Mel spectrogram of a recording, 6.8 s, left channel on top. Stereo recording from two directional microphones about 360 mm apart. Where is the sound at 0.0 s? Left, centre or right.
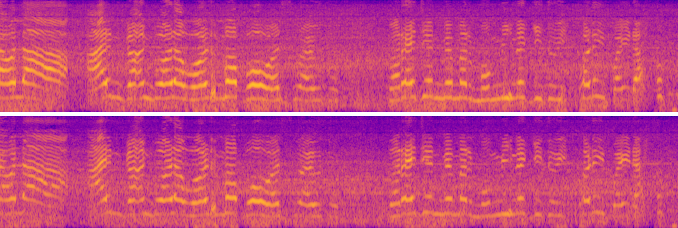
Centre.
